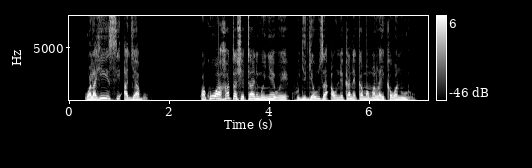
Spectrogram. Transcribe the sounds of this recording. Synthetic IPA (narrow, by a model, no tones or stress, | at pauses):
wʔalaɦiːsiʔaʄaɓṵ | kwakuwaɦataʃɛtanimwɛɲɛwɛhuʄiɠɛuzaʔaɔnɛkanɛkamamalaikawanuɾṵ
